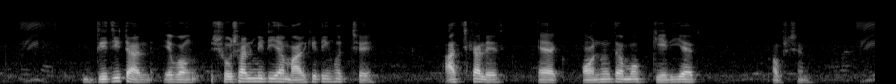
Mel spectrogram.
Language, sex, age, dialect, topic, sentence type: Bengali, male, 31-35, Standard Colloquial, banking, statement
